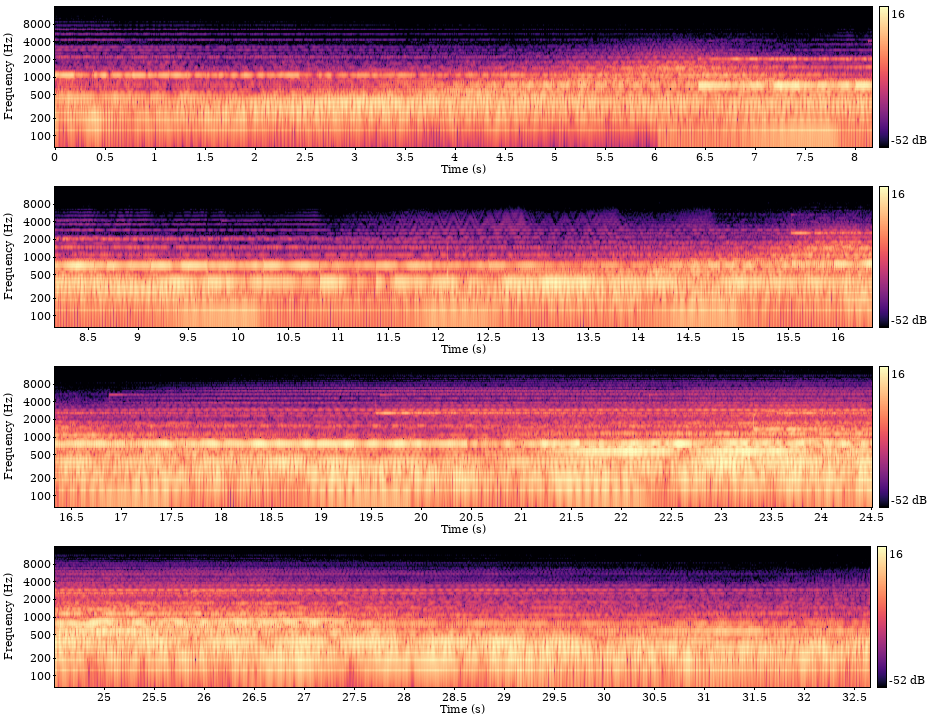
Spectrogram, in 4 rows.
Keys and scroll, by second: 3.9 ctrl+KP_0, 18.2 ctrl+z, 19.4 ctrl+3, 19.6 ctrl+space, 25.5 ctrl+shift+], 26.5 shift+], 27.7 ctrl+alt+KP_3, 28.7 space, 29.8 ctrl+v.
